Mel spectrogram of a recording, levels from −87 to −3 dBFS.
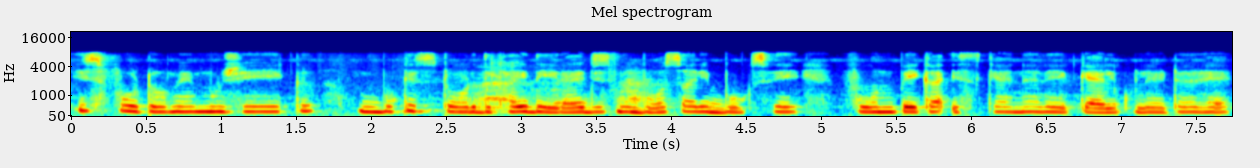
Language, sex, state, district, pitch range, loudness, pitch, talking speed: Hindi, female, Rajasthan, Jaipur, 215-240 Hz, -16 LUFS, 230 Hz, 180 wpm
